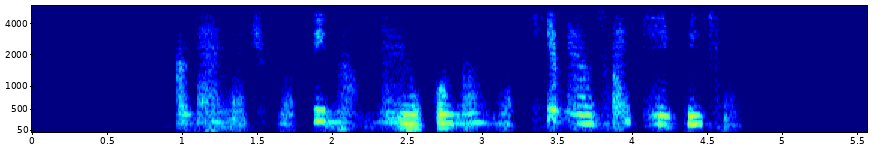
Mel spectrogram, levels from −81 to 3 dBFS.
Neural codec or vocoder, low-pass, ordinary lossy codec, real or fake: codec, 44.1 kHz, 0.9 kbps, DAC; 5.4 kHz; none; fake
